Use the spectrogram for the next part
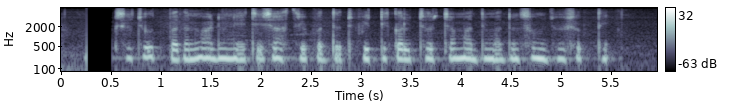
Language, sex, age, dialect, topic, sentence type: Marathi, female, 25-30, Standard Marathi, agriculture, statement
